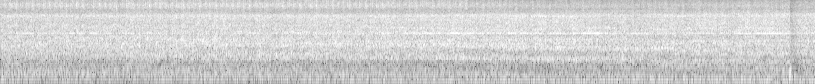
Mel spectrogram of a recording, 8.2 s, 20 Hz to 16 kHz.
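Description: A 2008 Chevrolet Silverado 2500HD's LMM Duramax 6.6-litre V8 turbodiesel idling steadily, with its emissions equipment deleted.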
